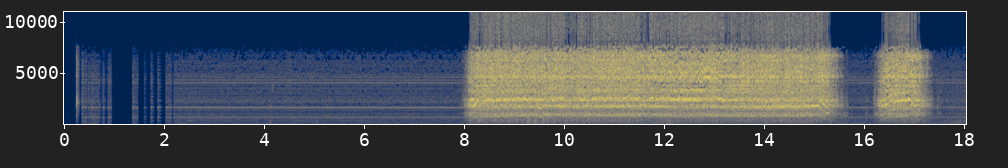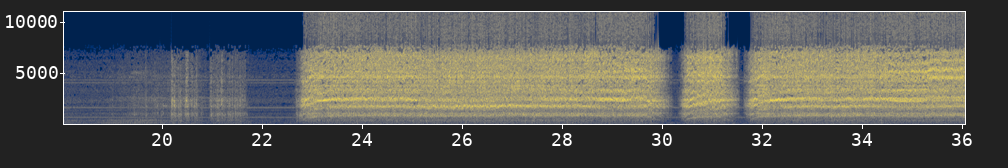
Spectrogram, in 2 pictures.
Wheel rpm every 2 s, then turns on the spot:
20, 0, 0, 0, 170, 240, 220, 150, 60, 0, 30, 140, 220, 230, 180, 100, 220, 220.
20-22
